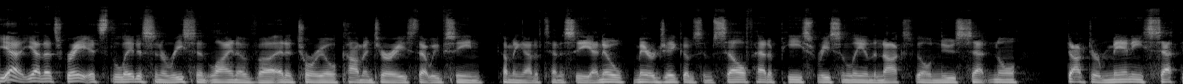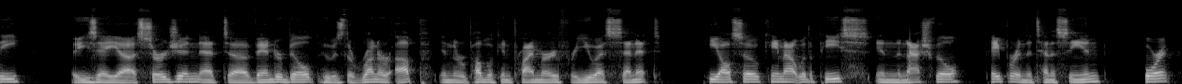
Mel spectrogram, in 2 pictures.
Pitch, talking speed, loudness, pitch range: 105 Hz, 185 wpm, -26 LUFS, 100-115 Hz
